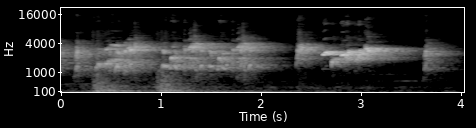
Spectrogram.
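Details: Tame bulbul trained in the 'barwaz' style: dense, overlapping chattering warbles, then a clear gurgling phrase ending in a held whistle, with faint low rustling behind.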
